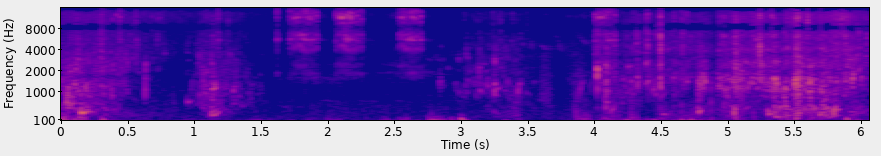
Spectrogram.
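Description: A hooked chub splashing and thrashing at the water's surface as it is reeled in to the shore, the splashing louder and busier over the last two seconds as the fish reaches the shallows.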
